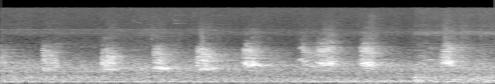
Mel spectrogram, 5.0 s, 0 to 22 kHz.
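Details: Blackcreek and Bluetick rabbit hounds on the run, April 4, 2013: eight distinct, evenly spaced bays, each a short ringing note about every half second, over low rumbling noise.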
